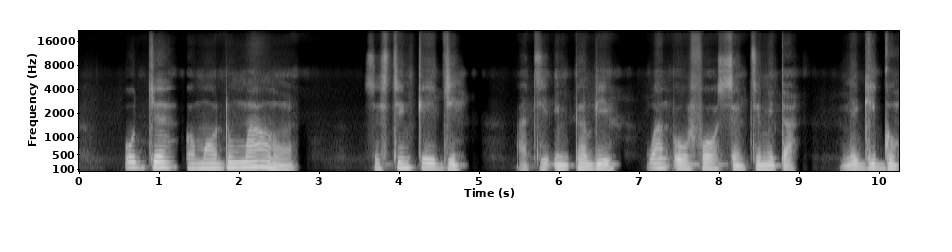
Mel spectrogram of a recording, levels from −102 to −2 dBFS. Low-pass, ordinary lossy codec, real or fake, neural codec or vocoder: none; none; fake; autoencoder, 48 kHz, 32 numbers a frame, DAC-VAE, trained on Japanese speech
